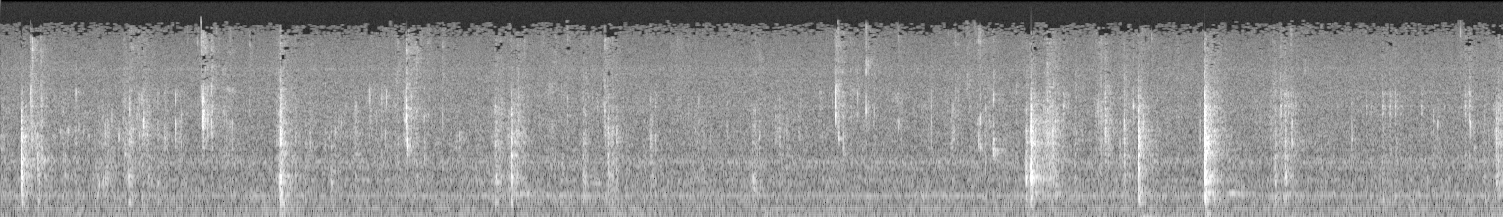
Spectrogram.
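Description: A person chewing sushi close to the microphone, with scattered wet mouth clicks and smacks, a few of them sharper, over a faint steady hum.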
